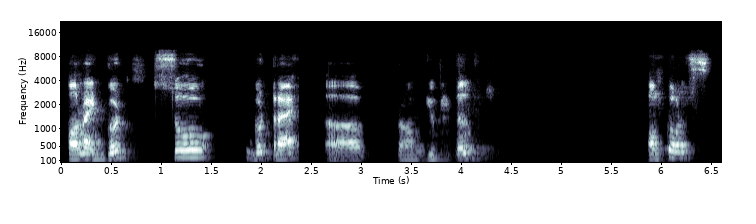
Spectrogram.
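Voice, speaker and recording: A placement trainer with an Indian English accent teaches an online placement class, patiently explaining and mixing Hindi with English. His voice is a little high and his speech very slow. The recording quality is low.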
